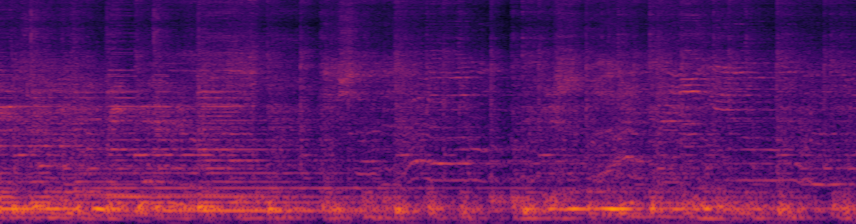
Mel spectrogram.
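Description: Acoustic guitar with a capo on the first fret, strummed in a simple steady rhythm through an A minor, F and G chord progression.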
